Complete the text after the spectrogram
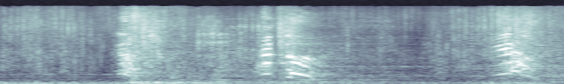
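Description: A giant spider hisses and screeches close by.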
